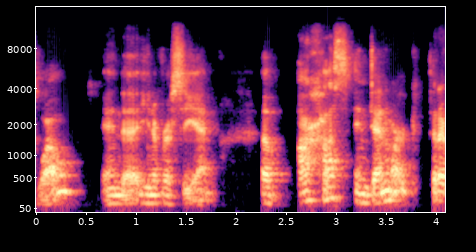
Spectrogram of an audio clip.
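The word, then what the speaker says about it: Aarhus: environmental studies as well in the university and of our house in denmark did i pronounce that correctly yes yes yes aureus university i studied there for just for some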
